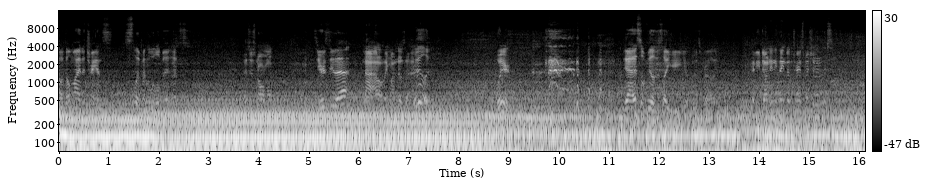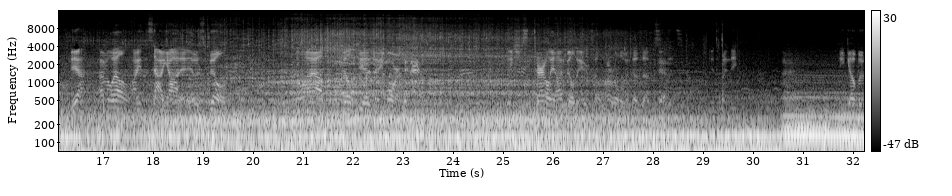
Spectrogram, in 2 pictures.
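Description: Whipple-supercharged Coyote V8 of a Ford F-150 running steadily as the truck drives, heard from inside the cab, with short bits of voice and laughter over it.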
